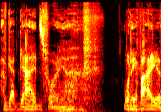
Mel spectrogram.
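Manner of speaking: rough, creaky edge to the voice. Riffing on a made-up guide character, the speaker does Resident Evil 4 Merchant impression. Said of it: "He's just becoming the merchant".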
